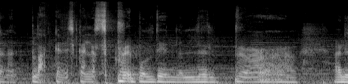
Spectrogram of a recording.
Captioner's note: growls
